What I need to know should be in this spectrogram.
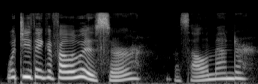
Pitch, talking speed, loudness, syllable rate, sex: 260 Hz, 210 wpm, -17 LUFS, 6.5 syllables/s, female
